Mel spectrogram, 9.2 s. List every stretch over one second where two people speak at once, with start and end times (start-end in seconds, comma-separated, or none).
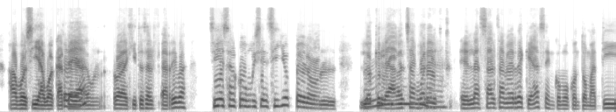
5.5-6.7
